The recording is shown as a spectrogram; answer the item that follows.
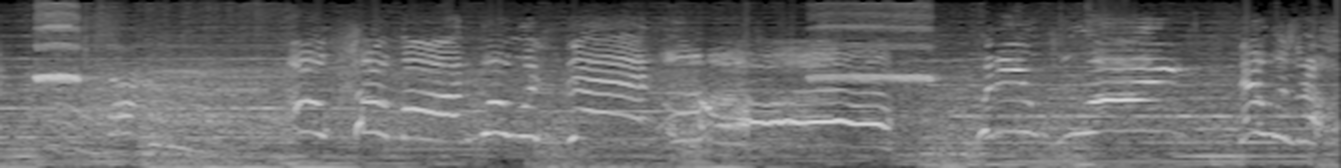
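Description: A referee's whistle blows twice, briefly about half a second in and again for nearly a second around five seconds. Crowd shouting and cheering runs under it, over a film music score.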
